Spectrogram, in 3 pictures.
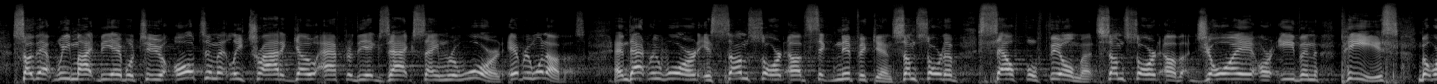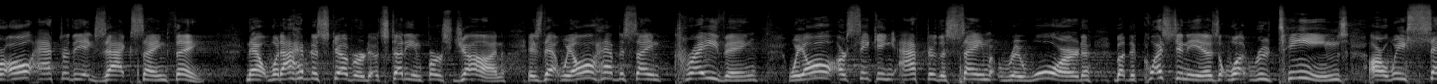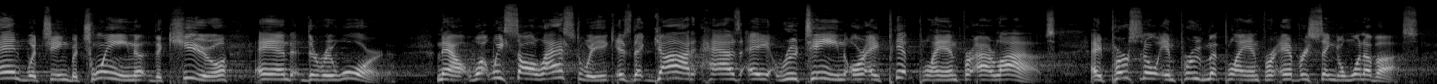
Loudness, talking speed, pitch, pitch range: -26 LUFS, 160 wpm, 235 Hz, 215-260 Hz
